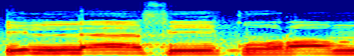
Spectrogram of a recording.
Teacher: ada tanwin kemudian berjumpa dengan mim di situ, maka berlaku idgham. Illa fi quram, jangan kita terkejut apa pula ya dekat situ, kemudian nak kena masuk dalam mim, menyebabkan ada yang baca qura, ada dia terpengaruh dengan ya, dia lupa nak masuk dalam mim.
